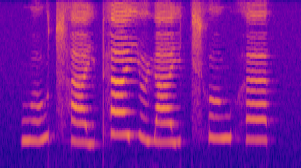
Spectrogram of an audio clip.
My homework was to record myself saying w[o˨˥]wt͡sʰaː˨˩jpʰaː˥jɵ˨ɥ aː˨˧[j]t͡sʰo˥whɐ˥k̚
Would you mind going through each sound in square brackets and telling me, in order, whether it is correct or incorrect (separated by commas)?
correct, correct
